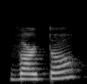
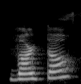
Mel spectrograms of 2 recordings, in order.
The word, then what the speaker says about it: warto: jedno, warto, You got to roll your R a bit. warto, Warto.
